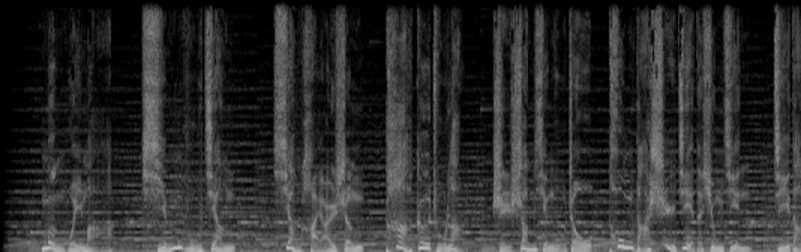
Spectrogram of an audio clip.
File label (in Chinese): 男 城市宣传; 温州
